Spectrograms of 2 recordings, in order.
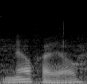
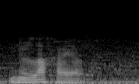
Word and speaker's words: Nelchael: All right, now Nelchael is how I've been pronouncing it. Let's see what the book tells us how to pronounce his name. Number 21 here. And it says, oh wow, I'm totally off. Nulachael. All right, Nulachael.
